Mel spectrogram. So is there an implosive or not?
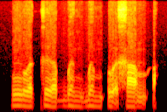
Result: yes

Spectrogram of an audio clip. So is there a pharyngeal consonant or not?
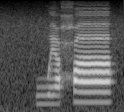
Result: yes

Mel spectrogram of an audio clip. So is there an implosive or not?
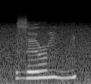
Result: no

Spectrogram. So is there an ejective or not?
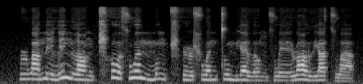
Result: no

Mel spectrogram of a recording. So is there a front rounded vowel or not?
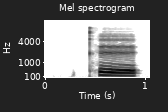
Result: yes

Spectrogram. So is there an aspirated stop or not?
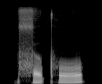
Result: yes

